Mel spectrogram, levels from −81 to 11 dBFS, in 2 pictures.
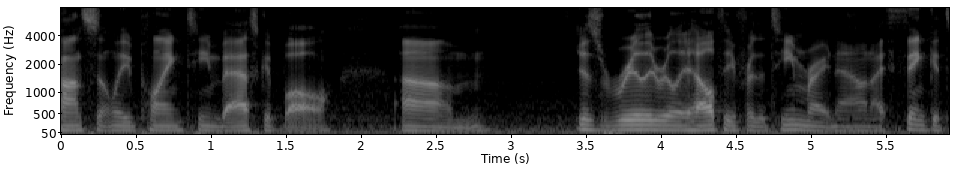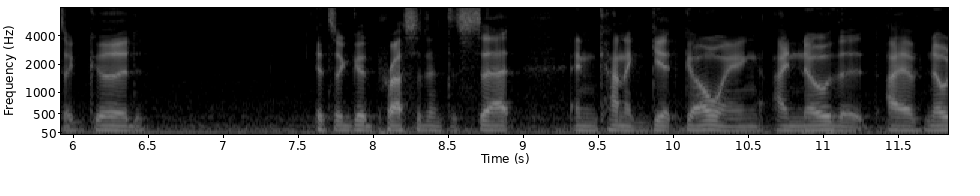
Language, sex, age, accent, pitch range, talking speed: English, male, 20-39, American, 100-110 Hz, 180 wpm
